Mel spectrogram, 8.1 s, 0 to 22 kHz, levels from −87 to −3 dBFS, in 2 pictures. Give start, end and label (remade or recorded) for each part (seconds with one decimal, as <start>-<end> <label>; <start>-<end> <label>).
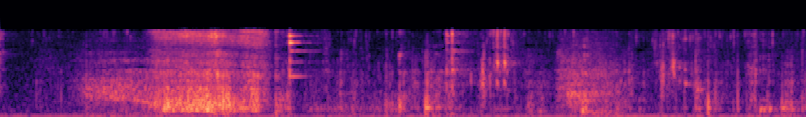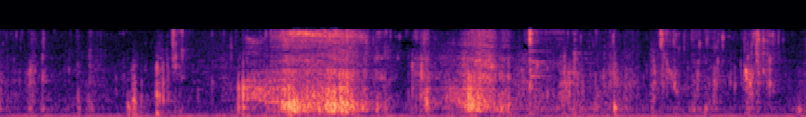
0.0-8.1 recorded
